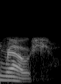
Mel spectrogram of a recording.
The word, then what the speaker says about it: Roush: Roush. I know that's not how it's spelled.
